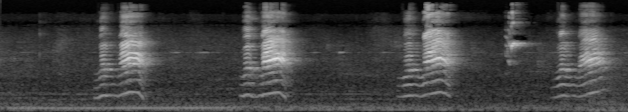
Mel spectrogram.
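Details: Alexandrine parakeet saying "mummy mithu": four clear phrases of speech-like mimicry with rising, bending tonal syllables, spaced about a second apart, indoors with a low hum during the first half.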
